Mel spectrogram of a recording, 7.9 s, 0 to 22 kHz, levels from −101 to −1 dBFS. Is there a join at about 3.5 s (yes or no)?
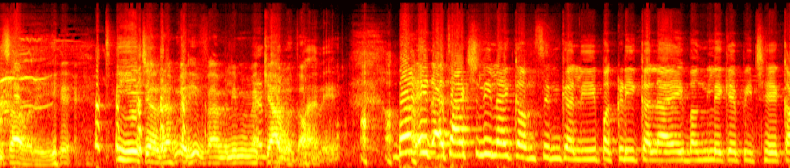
no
